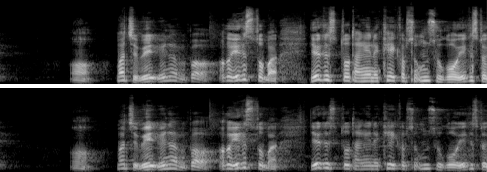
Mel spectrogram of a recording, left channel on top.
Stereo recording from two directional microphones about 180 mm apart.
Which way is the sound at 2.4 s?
40° left (ahead or behind).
